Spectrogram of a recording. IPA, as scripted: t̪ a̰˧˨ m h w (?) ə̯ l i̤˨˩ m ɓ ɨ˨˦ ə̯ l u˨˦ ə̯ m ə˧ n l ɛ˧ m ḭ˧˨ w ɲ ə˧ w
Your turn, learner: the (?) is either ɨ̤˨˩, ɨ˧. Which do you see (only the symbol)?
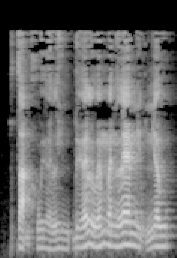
ɨ̤˨˩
